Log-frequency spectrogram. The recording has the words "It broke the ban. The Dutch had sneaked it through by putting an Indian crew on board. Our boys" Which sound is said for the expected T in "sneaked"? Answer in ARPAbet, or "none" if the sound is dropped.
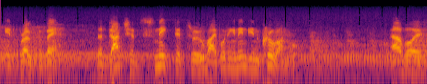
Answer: T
